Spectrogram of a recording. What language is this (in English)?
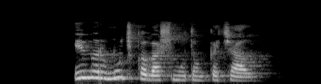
Mari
